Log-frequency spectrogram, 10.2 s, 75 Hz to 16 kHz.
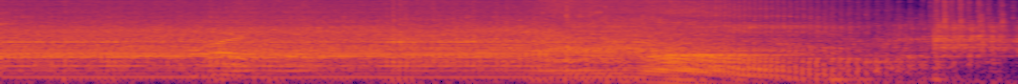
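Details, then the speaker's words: $50 used generator with 38 hours, once a non-runner, powering a drill press and light on 120 V: steady even beat with no surging or stumbling; normal running under load; owner thinks a slightly clogged petcock was the only issue, carburetor fairly clean. "Well, it looks like the thing works perfectly. I think petcock was a little bit clogged, but I really think that that was the only issue."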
